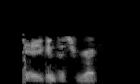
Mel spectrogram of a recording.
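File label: Sheriff Dispatch, scanner audio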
